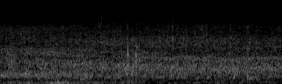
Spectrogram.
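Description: The Ashley River flows in a steady, faint wash of running water, a continuous hiss-like stream outdoors on an early morning, with no voices over it.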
